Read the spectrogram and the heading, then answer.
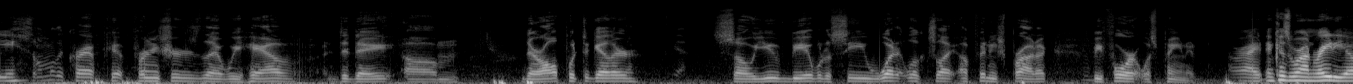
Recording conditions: wind noise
